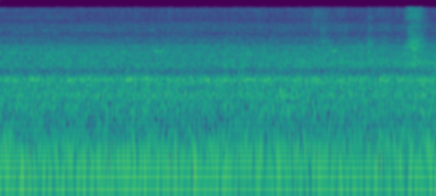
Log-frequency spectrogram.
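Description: Electric train running, heard from inside the front car: a steady rumbling noise of wheels on rails and traction motors, with a brief faint hiss about four seconds in.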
